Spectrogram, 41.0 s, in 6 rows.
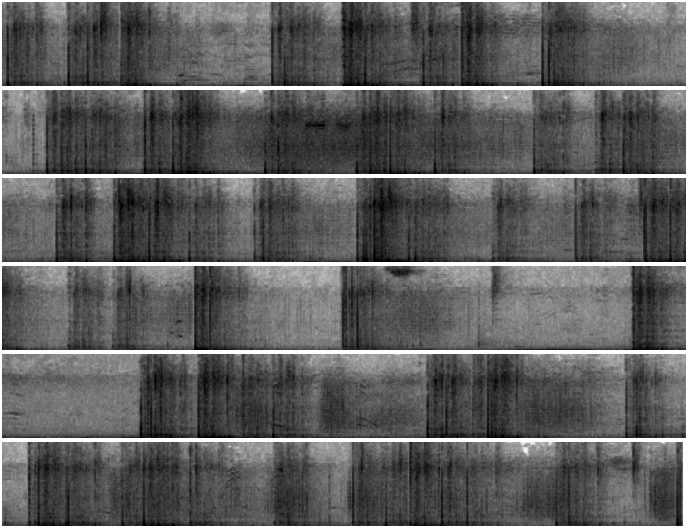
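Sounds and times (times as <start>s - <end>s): firework shells bursting: 2.7s - 13.5s.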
